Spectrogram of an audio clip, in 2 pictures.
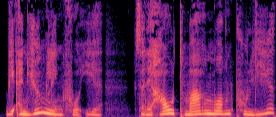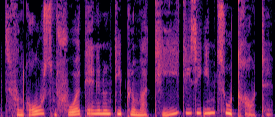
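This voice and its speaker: Heard close up on a dry studio mic, a woman of medium pitch reads literary prose as narrator of a radio adaptation. Her phrasing is measured, expressive and intimate, and her breathy voice keeps slipping into a whisper. The recording has studio quality.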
